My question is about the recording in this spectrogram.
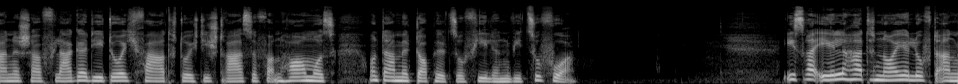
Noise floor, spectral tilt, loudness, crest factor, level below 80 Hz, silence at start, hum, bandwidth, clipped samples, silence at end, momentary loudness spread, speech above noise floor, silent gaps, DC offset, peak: -67 dBFS; -5 dB/octave; -22 LUFS; 18 dB; -60 dBFS; 0 s; none; 16 kHz; under 0.1%; 0 s; 7 LU; 45 dB; none; under 0.1%; -4 dBFS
